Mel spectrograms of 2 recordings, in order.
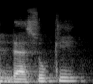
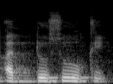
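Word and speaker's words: الدسوقي: Orang kita nyebutnya Dasuki. Itu mah orang Padang itu mah. Udasuki. Yang benar bacanya apa? Imam Ad-Dusuki.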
